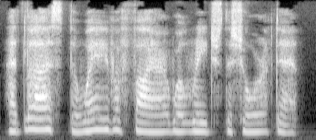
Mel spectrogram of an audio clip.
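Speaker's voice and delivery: eerie, mystical half-whisper, hushed and otherworldly. A narrator reads a man staring up into the storm: mystical half-whisper. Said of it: "He spoke in a mystical whisper".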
